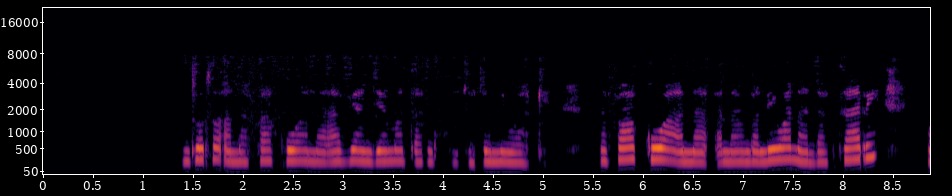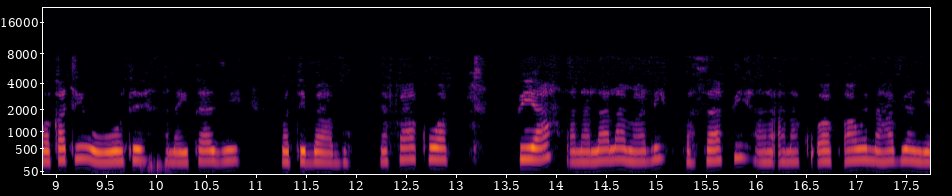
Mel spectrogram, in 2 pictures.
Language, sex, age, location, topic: Swahili, female, 18-24, Nakuru, health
